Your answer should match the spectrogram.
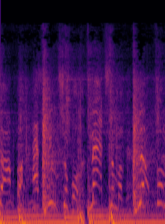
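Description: Boom bap hip-hop track: a rapper delivering fast verses over a steady bass line and drum beat.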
